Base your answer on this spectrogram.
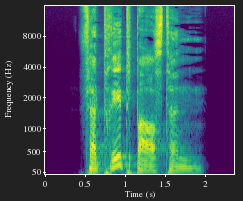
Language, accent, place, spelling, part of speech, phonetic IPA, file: German, Germany, Berlin, vertretbarsten, adjective, [fɛɐ̯ˈtʁeːtˌbaːɐ̯stn̩], De-vertretbarsten.ogg
- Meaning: 1. superlative degree of vertretbar 2. inflection of vertretbar: strong genitive masculine/neuter singular superlative degree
